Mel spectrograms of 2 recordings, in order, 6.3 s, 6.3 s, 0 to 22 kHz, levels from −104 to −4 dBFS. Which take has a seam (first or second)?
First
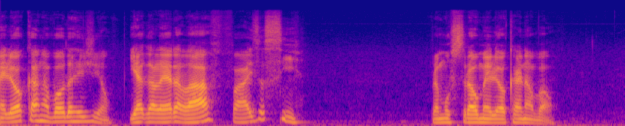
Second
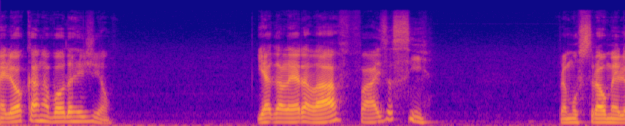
first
